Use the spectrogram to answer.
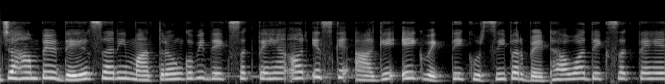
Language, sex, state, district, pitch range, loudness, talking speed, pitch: Hindi, female, Chhattisgarh, Sarguja, 235-280 Hz, -18 LUFS, 200 wpm, 265 Hz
